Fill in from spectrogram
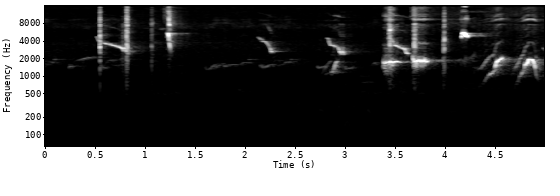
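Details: White-rumped shama song for prompting other shamas: scattered clicks and thin whistles building to a fast series of loud, looping whistled notes.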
